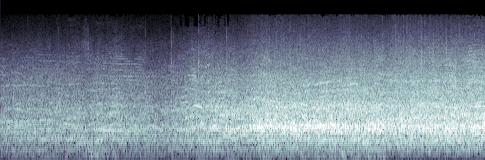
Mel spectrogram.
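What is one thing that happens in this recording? A large crowd cheers and roars in a huge echoing arena, growing louder.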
